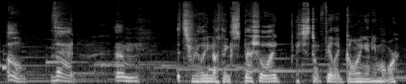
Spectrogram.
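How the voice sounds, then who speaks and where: A man's voice: medium pitch, fast talker, creaky, music in the background, lightly acted. An actor playing a nervous, chatty, hesitant young male researcher in a video game. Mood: evasive, nervous.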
